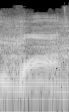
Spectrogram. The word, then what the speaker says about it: Wang: want to correct you most people do say Wang but it's actually Wang it's pronounced like it oh it's like a soft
